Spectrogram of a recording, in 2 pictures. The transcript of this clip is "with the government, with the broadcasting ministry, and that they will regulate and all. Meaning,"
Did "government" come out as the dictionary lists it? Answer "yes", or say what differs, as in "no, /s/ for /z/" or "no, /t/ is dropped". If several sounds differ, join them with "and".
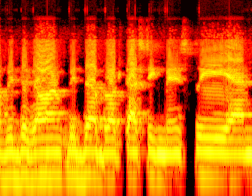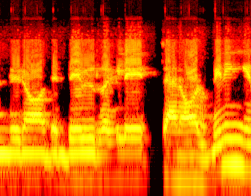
no, /n/ is dropped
